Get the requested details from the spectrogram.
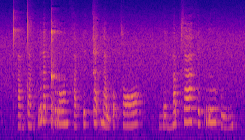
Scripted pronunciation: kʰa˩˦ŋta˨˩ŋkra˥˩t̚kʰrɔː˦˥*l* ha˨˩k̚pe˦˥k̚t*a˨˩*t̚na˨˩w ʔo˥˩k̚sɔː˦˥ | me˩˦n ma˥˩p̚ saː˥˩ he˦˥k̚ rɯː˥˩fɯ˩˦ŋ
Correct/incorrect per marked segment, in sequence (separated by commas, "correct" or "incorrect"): incorrect, incorrect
